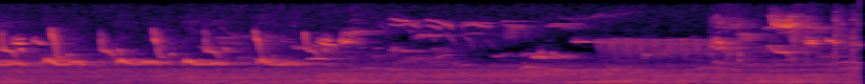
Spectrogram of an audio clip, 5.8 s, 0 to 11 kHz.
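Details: A Eurasian blackcap sings a fast run of bright, high, chattering notes that fades after a few seconds, beside a road with steady traffic roar, around 7 am on a sunny, frosty morning.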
